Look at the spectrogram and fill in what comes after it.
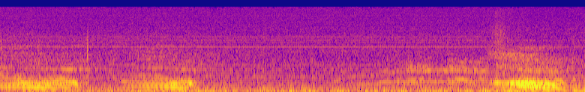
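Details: Rutting red deer in Val di Pejo, Stelvio Park, Trentino, Italy, giving mating bellows: two drawn-out, throaty roars in quick succession, a pause, then a longer wavering roar that swells and fades, with steady low hiss behind.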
